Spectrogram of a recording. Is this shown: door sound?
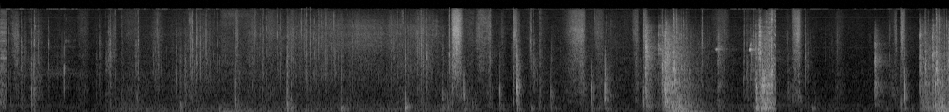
yes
